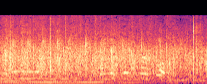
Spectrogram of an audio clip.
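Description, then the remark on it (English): A church audience claps hands in praise of the Lord, a dense, steady burst of applause, with crowd voices and cheering mixed underneath throughout. “Let's give Him a real good hand clap of praise in the house of the Lord.”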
